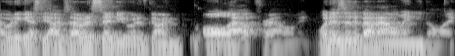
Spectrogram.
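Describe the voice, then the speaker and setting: A man with an American accent speaks at a very fast pace, with medium pitch and ordinary pitch variation. His tone is bright and sharp. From Ohio and Philadelphia area, US. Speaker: candle maker and channel host. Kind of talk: casual chat. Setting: livestream video chat. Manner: animated.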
